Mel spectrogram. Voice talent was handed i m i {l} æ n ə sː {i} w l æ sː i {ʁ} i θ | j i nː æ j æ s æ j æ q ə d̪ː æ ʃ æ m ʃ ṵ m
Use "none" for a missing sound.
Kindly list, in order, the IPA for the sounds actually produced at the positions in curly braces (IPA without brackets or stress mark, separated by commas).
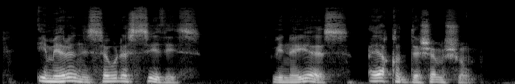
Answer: ɾ, æ, ð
